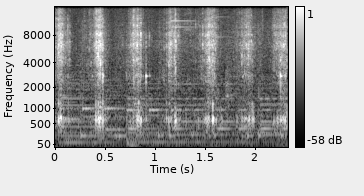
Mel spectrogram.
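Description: Chunks of raw lotus root tossed and shaken in a glass bowl, rubbing and knocking against the glass as they are coated with salt and olive oil, over background music.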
